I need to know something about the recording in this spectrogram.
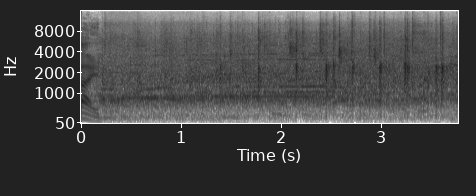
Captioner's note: cheers and applause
